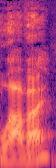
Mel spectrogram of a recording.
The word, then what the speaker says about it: Olave: Olave.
